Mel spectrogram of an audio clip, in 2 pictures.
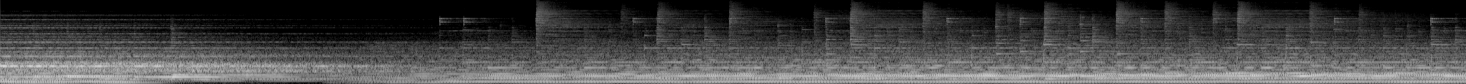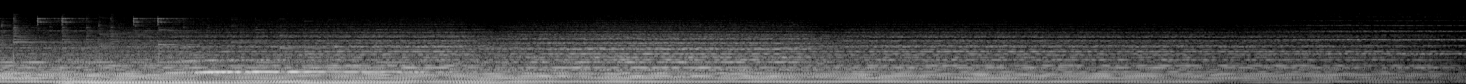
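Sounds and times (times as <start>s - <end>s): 
music: 0.0s - 29.3s.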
